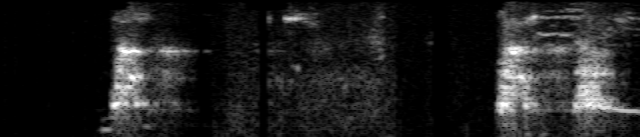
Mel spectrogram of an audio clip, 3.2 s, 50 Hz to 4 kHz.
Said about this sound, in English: Because I hear a dog barking. Yeah, time to start. Poor dog. Poor dog, 2 days. Y'all got a stray dog?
